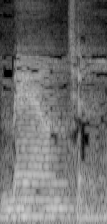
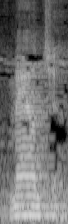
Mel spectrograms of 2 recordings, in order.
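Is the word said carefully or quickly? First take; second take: carefully; quickly. First: The word is said slowly with every sound clear. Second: The word is said fast with the middle sounds reduced.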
